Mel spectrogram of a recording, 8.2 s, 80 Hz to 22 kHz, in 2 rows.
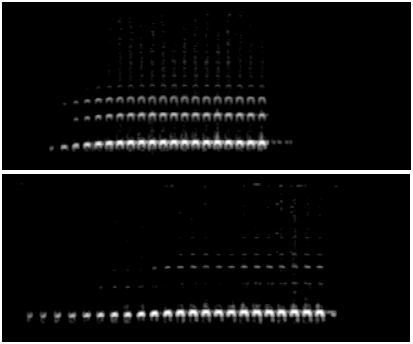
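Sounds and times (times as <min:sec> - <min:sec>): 
Boreal owl song of hollow hooting notes: 0:00.5 - 0:02.9, 0:04.4 - 0:07.5.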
